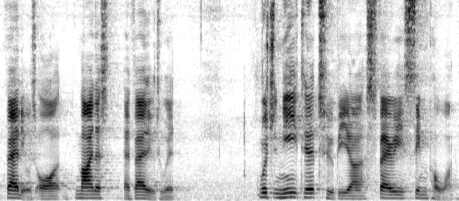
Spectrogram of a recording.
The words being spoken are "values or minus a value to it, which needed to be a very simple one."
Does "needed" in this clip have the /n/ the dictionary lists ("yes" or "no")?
yes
